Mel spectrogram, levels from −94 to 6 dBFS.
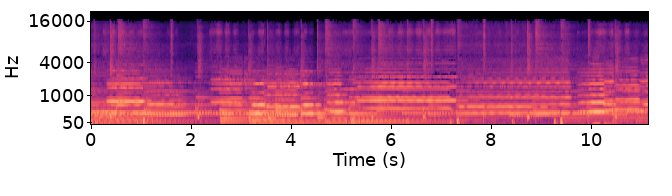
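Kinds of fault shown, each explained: Nothing stood out as a fault on listening.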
